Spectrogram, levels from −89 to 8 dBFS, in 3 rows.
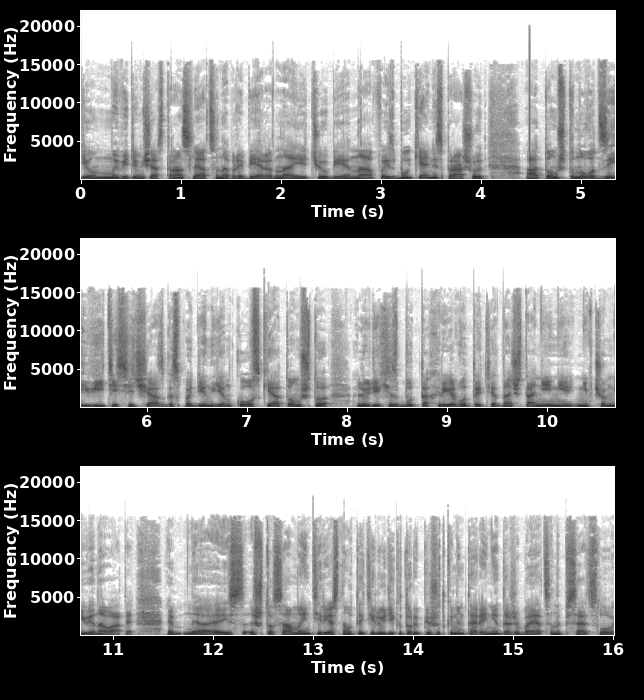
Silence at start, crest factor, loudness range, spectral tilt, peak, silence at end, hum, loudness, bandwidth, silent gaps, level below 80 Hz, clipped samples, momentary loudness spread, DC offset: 0 s; 18 dB; 1 LU; -4.5 dB/octave; 0 dBFS; 0 s; none; -18 LUFS; 16.5 kHz; none; -48 dBFS; under 0.1%; 4 LU; 0.2%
